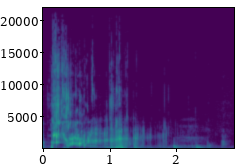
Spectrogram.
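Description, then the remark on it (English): Lone Star beer pours into a glass, a gurgling, splashy stream for about a second that settles into softer fizzing and a few small clinks. No one speaks. “uh, but someone put a six pack of this very beer that we're about to have. Let me pour a little.”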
